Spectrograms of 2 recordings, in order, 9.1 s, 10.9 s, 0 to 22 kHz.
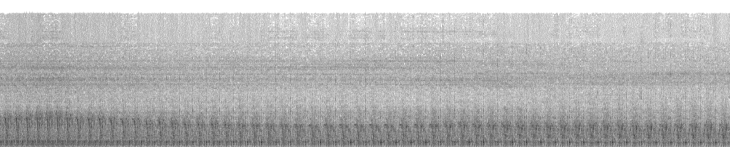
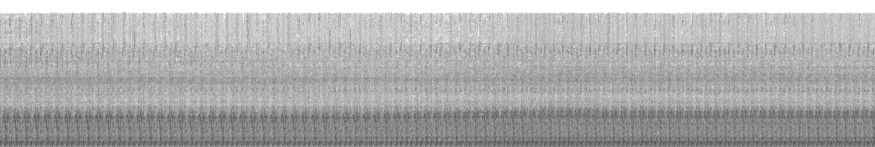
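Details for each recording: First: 3D-printed 412cc V8 engine made of ASA plastic: fast, even rattly chatter pulsing steadily after a brief settle; runs smoothly with no odd knocks. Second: 3D-printed 412cc V8, about 50cc per cylinder, high friction, second run before any oil added: fast dry clatter over steady air hiss; owner suspects it needs lubrication but unsure, then pours 5W-30 into intake manifold.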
